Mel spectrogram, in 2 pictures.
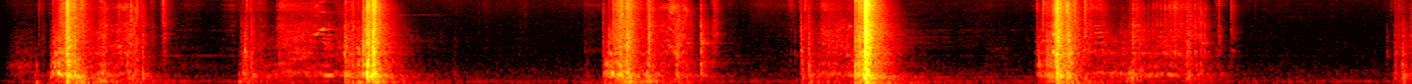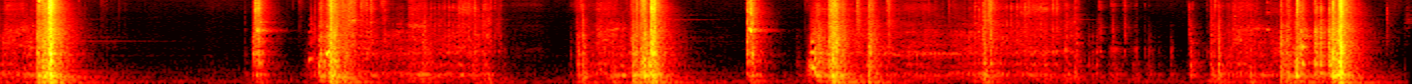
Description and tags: Old Electric Stove, Oven Door Open and Close, Distant
Sounds recorded from an old electric stove, metal hinges, door and switches.
cook, oven, house, sound-effect, sfx, stove, switch, cooking, kitchen, household, fx, door, metal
